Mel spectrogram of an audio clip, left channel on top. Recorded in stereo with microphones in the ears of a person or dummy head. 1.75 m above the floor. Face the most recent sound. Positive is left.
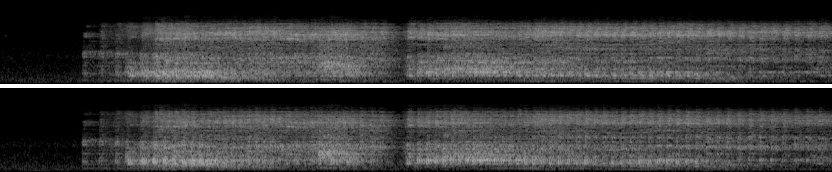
turn(degrees=-25)  # may be behind; listen again after turning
